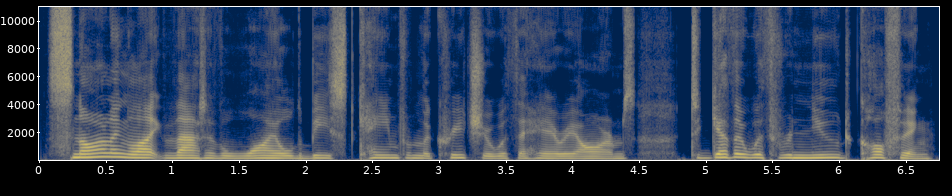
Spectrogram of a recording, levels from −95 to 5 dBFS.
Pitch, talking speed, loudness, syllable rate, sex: 185 Hz, 170 wpm, -19 LUFS, 4.5 syllables/s, female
